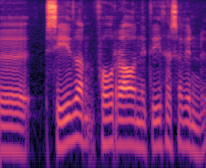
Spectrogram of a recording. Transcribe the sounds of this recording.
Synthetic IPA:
siːðanfoːwɾaːwðanːɪt̪iθɛsːavɪnːʏ

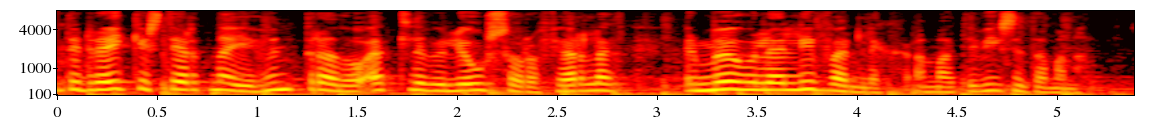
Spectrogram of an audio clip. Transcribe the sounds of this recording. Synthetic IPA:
nt̪ɪnreːjcɪst̪jaɾt̪naiɦʏnt̪ɾaðɔɣɛt̪lʏvɪljoːwsawɾafjaɾlaɣðɛɾmœːɣʏlɛːɣalivːajnlɛxa̰ðmaːt̪ɪviːsɪnt̪amanːa

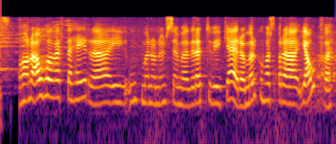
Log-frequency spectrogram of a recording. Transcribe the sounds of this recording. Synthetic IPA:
ɔhanːɾaːwɦœːvavɛr̥t̪aðɦeːjɾaiuŋkmœnːanʏmsɛmaðɪɾajt̪ːʏvɪðicaːjɾaðmœɾkʏmfalst̪paːɾajaːwkʰva

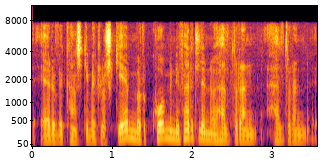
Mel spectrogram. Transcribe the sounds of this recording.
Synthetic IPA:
ɛɾʏvɪðkʰanscɪmɪhklʏscɛːmʏɾ̥kʰɔːmɪnifɛɾt̪lɪnʏɦɛlt̪ʏɾɛnhɛlt̪ʏɾɛn

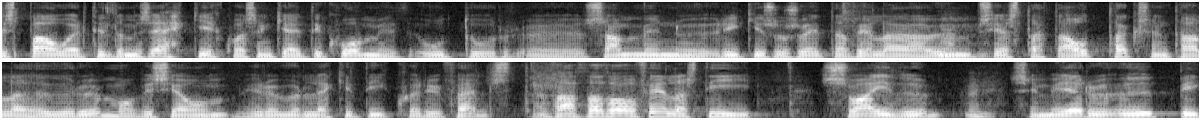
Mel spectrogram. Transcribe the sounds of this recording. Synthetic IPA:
ɪspaːwɛɾt̪ʰɪlamɪsɛhcɪehkʰvasɛmcaːjt̪̬ɪkʰɔːmɪðuːt̪uɾsamːɪnʏɾiːcɪsɔsveːjt̪afjɛlaɣaʏmsjɛrst̪ʰaxt̪aːwt̪ʰaksɛmt̪ʰaːlaðɪhɛvɪɾʏmɔɣvɪðsjaːwʏmiɾœvʏɾʏlɛhcɪt̪ikʰvɛɾjɪfɛlst̪ɛnθaðθawθawafɛːlast̪isvaːjðʏmsɛmɛɾʏœðpɪ

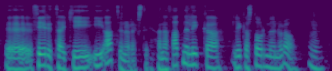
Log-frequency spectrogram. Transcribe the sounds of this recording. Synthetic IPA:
fɪːɾɪt̪ʰaːjcɪiʔaːt̪vɪnːa̰ɾɛ̰kst̪ɾɪθanːɪaθat̪nɛɾliːkaliːkast̪oːwɾmʏːnʏɾaw

